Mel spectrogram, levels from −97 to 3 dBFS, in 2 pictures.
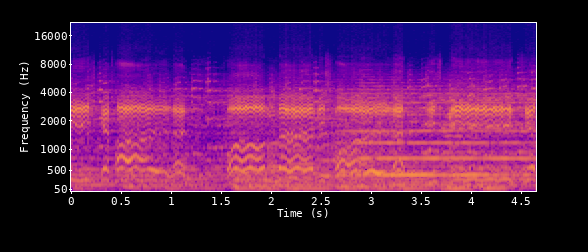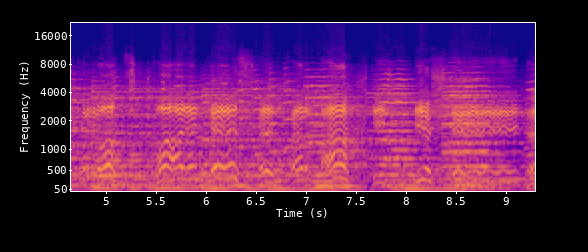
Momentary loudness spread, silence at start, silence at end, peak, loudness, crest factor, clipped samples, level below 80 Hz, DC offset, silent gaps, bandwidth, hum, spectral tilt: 6 LU; 0 s; 0 s; -8 dBFS; -22 LUFS; 16 dB; under 0.1%; -42 dBFS; under 0.1%; none; 12 kHz; none; -4 dB/octave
